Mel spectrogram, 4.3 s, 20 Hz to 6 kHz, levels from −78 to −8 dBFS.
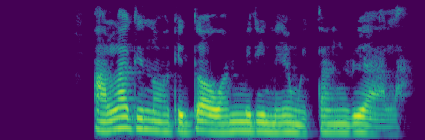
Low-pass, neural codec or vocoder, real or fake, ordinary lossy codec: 5.4 kHz; none; real; none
